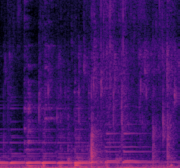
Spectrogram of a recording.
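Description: Cloves, a piece of cinnamon stick and slit green chillies sizzle in hot oil, a close, bright, crackling fry with some spattering and occasional stirring.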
